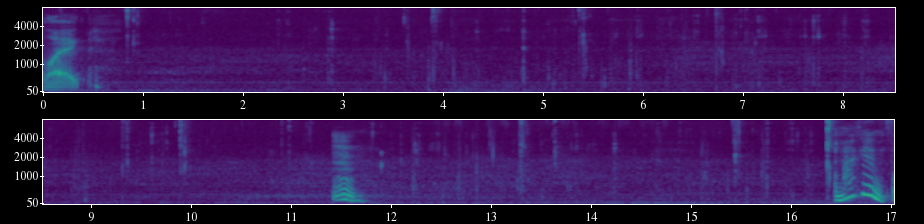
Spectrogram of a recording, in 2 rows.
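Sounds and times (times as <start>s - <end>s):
chewing pancakes: 0.5s - 16.5s
mouth clicks and smacks: 0.8s - 1.0s, 11.8s - 16.5s.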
